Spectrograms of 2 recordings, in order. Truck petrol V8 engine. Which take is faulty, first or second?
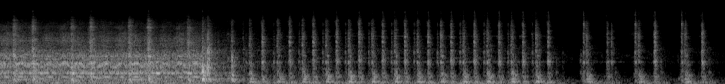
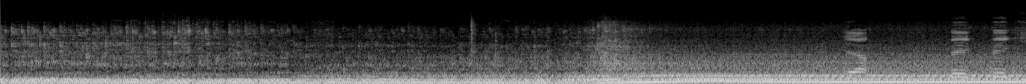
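first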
